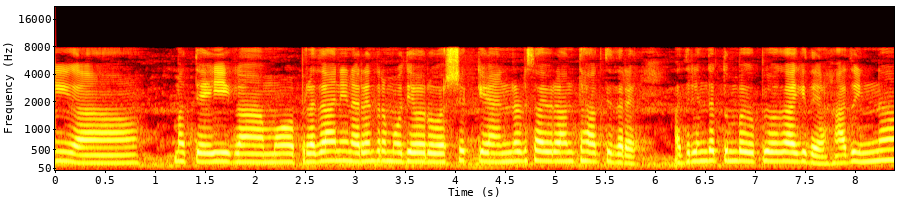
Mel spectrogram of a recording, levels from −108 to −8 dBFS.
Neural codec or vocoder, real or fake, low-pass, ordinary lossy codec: none; real; none; none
